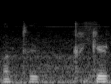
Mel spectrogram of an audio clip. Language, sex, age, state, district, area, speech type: Kannada, male, 30-45, Karnataka, Dakshina Kannada, rural, spontaneous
